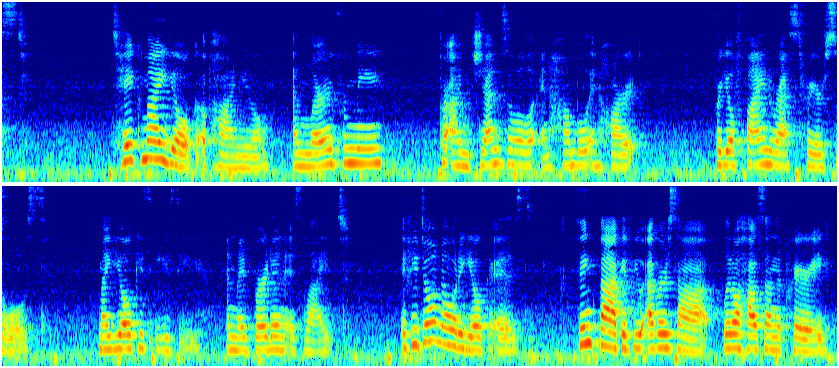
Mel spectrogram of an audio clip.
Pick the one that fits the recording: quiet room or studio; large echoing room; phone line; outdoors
large echoing room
